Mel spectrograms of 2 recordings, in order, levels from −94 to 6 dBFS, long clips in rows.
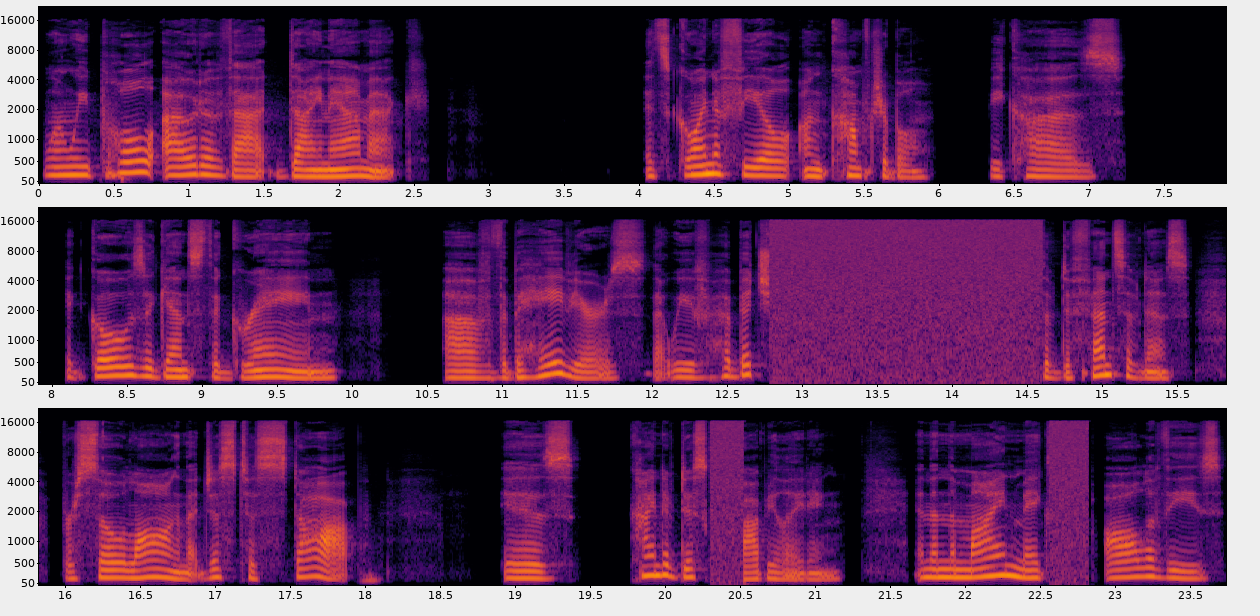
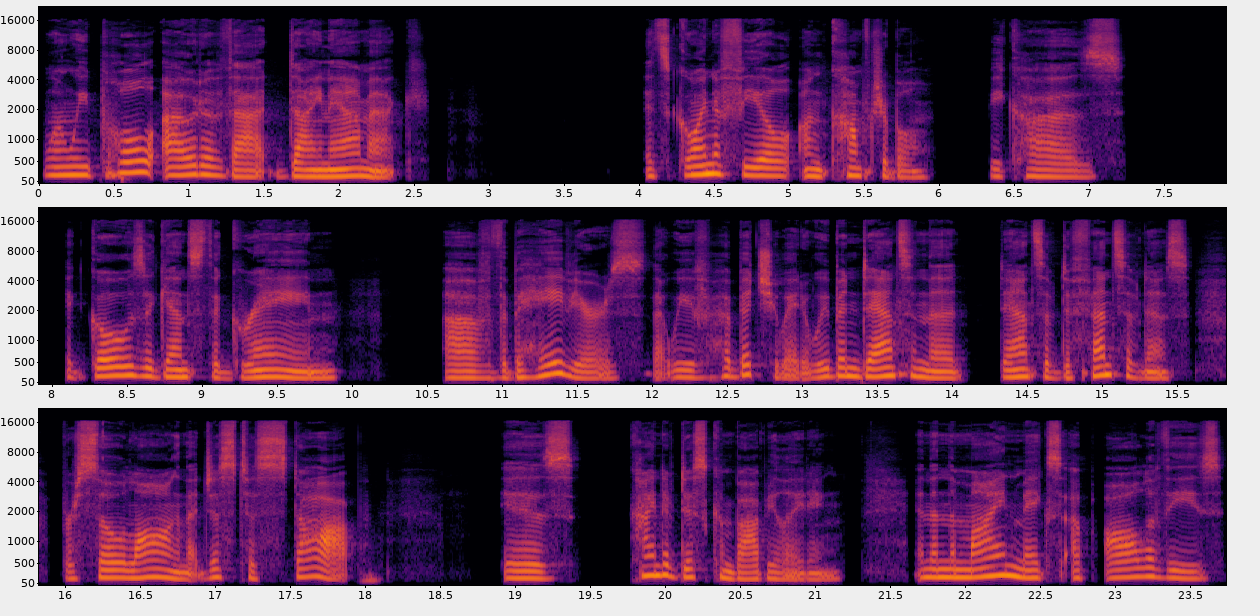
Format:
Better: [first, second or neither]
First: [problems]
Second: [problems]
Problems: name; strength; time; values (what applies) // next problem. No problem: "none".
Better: second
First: audio cutting out; filled with static; at 13 s for 2 s, at 20 s and at 23 s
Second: none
